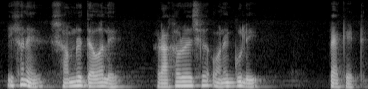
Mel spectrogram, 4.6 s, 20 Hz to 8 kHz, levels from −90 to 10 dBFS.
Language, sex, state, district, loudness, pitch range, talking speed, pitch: Bengali, male, West Bengal, Darjeeling, -20 LUFS, 110-145 Hz, 105 wpm, 125 Hz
